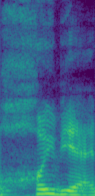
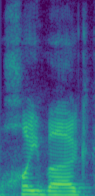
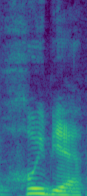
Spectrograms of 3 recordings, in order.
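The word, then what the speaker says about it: Højbjerg: to pronounce his name it's pierre emil hoybia not hoiberg which i've been guilty my brother's been guilty a lot of other people have been guilty of so pierre emil hoybia is the new signing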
